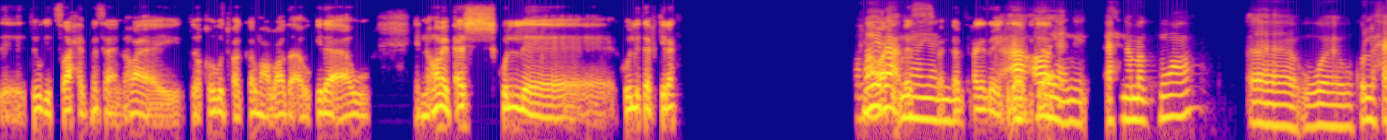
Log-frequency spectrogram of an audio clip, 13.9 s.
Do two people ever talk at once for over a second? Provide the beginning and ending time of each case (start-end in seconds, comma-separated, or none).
8.7-10.5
